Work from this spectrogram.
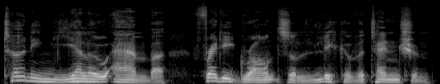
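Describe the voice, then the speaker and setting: Slow, expressive male audiobook narrator. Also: lowish voice, no echo, clean studio sound. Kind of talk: dramatic literary narration.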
